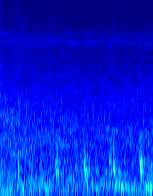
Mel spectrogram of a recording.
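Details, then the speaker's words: SS, one corner pushed down by hand on the bumper: dull clunks roughly twice a second, each stopping abruptly with little travel. Owner suspects a bad shock; nothing obvious was found underneath. "you hear that any of that clunk it just stops abruptly it's not even moving that much"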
